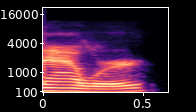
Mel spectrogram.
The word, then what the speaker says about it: hour: Entonces, el primer fonema, ¿cierto? De hour y de honest, ¿cierto? Es una vocal y no es una consonante, digamos, aspirada como, como en house o en, por ejemplo, high. Tenemos que aplicar las reglas del sonido vocálico. Por eso se dice an hour and an honest person.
